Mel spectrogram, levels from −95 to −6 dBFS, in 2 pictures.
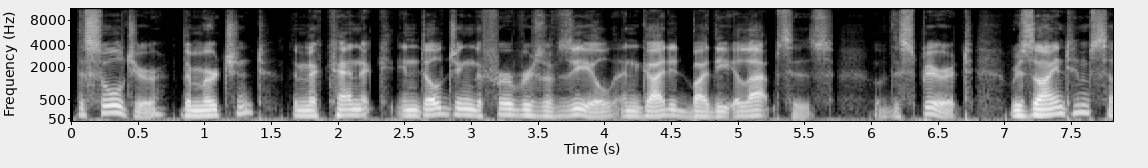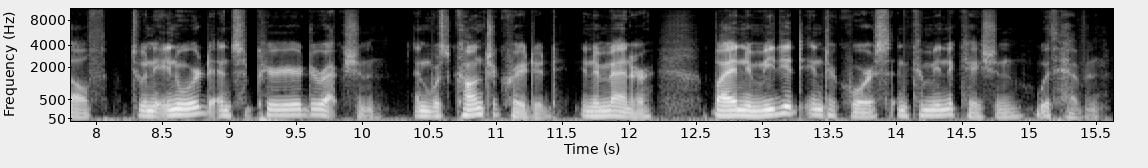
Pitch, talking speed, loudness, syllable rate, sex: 110 Hz, 155 wpm, -21 LUFS, 5.5 syllables/s, male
